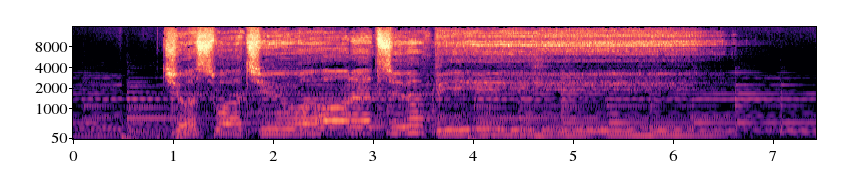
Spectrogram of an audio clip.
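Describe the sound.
A rock band plays a song with loud sung vocals over sustained, steady instrumental tones, marked by a few sharp percussive hits early on.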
